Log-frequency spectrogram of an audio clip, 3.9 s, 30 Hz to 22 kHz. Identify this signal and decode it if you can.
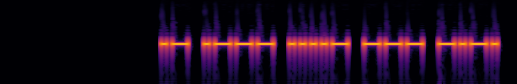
Morse code, heard as a keyed tone, about 30 wpm, 700 Hz. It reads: AJ4OC
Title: USA Call Signs - 5 Characters - 3x Character Spacing - 30wpm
